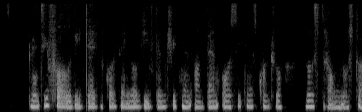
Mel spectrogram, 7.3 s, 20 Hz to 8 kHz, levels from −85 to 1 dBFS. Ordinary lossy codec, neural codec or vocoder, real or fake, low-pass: none; codec, 16 kHz, 1.1 kbps, Voila-Tokenizer; fake; 7.2 kHz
